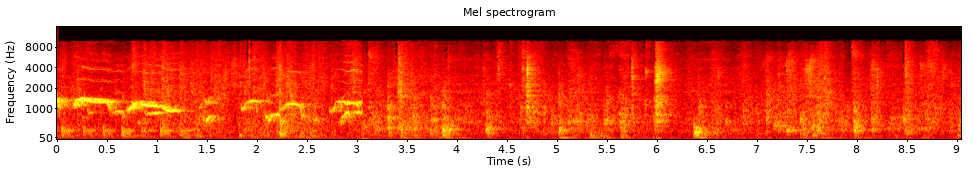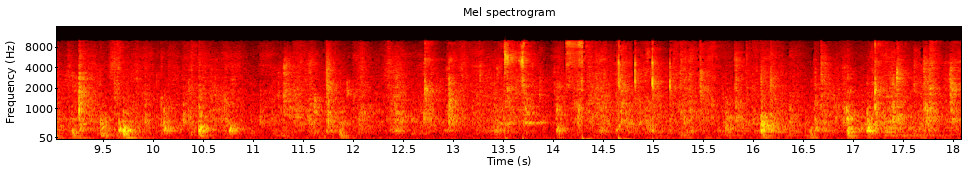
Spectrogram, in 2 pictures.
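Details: Five-week-old Weimaraner puppies from the Rembrandt x Pearl litter: a few thin, high whines with a wavering pitch come in the first two seconds. After that, steady clattering, scuffling and shuffling noises fill the rest.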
